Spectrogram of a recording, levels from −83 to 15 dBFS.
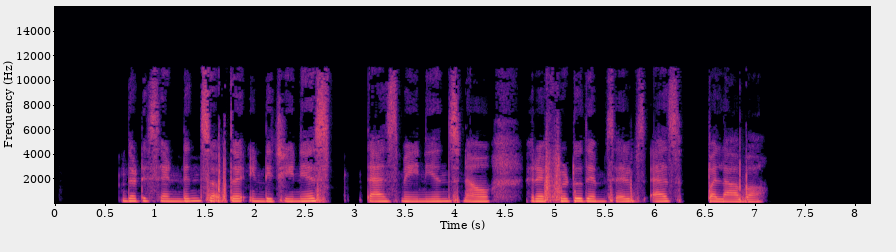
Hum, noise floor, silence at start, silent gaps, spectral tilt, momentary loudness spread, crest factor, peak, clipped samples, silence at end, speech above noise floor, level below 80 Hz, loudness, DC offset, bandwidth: none; under -90 dBFS; 0.65 s; none; -5 dB/octave; 8 LU; 16 dB; -2 dBFS; under 0.1%; 1.05 s; over 74 dB; -56 dBFS; -17 LUFS; under 0.1%; 11.5 kHz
